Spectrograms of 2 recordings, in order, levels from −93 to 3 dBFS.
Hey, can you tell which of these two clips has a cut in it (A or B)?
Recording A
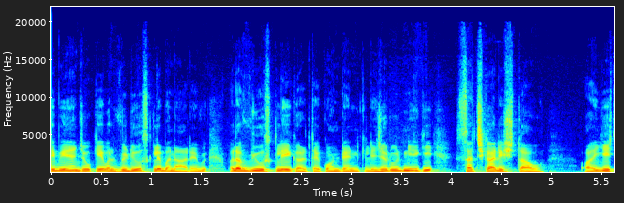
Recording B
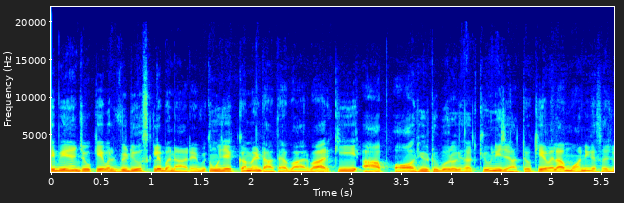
B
